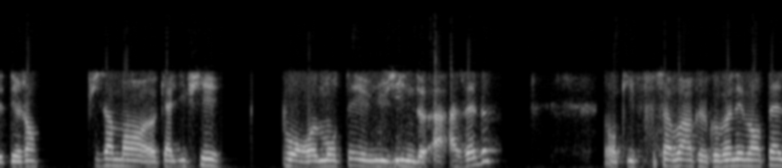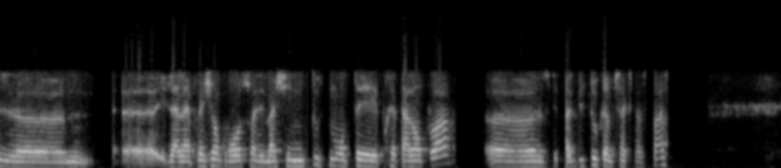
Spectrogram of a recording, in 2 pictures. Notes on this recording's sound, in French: par téléphone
